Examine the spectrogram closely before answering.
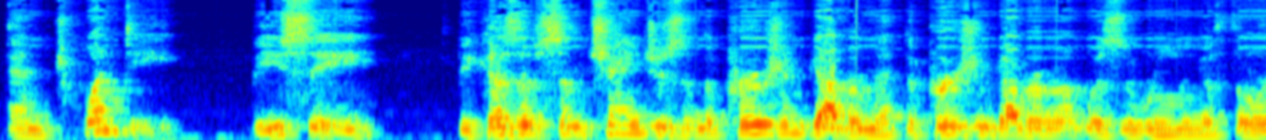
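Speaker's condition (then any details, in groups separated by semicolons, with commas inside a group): No condition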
